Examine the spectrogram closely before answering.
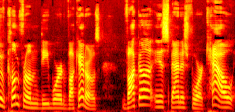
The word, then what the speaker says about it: vaquero: really vaquero you know it's pronounced as vaquero god eventually got corrupted and anglicized as buckaroo so like vaquero vaccaro vacuum so you know 200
